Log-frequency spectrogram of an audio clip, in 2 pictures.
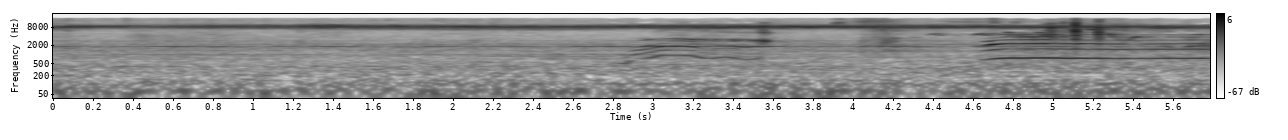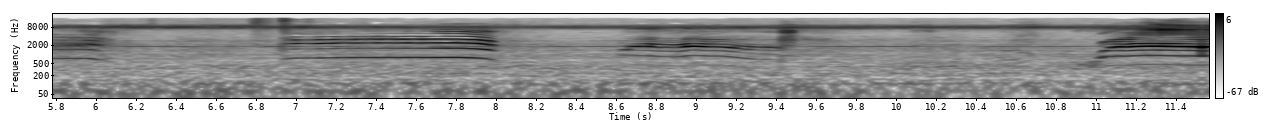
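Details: Ear-tipped stray cats on a scorching hot day, crying out while rubbing against each other as they are fed, showing joy. Several clear, drawn-out meows, some flat and level, others wavering and rising, over a steady low rumble and a faint constant tone.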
